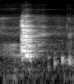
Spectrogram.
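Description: A pet dog gives a single sharp, angry bark close by, followed by faint grumbling yips, as it lunges at the family's birds.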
